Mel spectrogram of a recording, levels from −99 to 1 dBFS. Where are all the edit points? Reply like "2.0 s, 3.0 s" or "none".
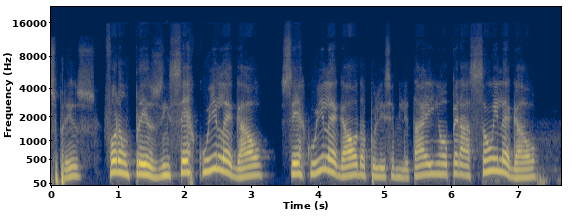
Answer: none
